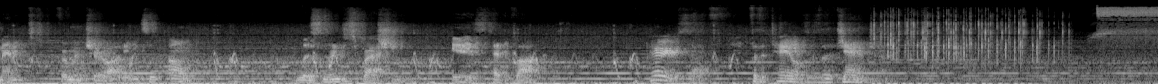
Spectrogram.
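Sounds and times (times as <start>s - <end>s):
speech: 0.0s - 5.8s, 6.5s - 9.0s
spray can hissing while spray painting grass: 8.8s - 11.5s.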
